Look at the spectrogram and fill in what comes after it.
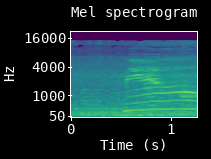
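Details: Timid black cat living at a pagoda, afraid of people yet speaking softly: a single drawn-out meow that rises slightly, then holds a steady, gentle tone over a faint low background hum.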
